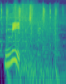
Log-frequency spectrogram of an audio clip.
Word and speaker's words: meat: Meet. Esta palabra se pronuncia meet porque la E se pronuncia I, la A es muda, luego se pronuncia la T. Meet.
